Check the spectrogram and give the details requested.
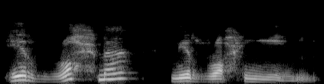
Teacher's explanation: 2 ra's. First ra, hir is empty. The second ra is full mouth.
